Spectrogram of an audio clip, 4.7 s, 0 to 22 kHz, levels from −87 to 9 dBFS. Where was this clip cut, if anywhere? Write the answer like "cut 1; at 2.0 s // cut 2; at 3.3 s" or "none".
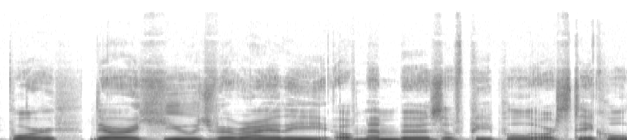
cut 1; at 2.7 s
